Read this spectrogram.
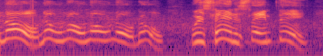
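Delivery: high, hurried protest; desperate to be understood; exasperated. Retold or imitated. Frustrated explaining to waitress.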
